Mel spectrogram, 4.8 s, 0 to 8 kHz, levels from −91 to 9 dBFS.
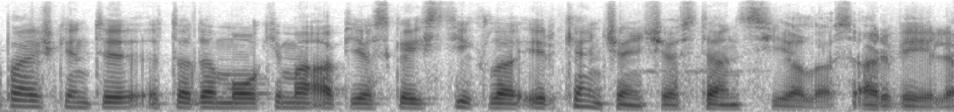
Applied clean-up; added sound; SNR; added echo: none; none; none; none.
